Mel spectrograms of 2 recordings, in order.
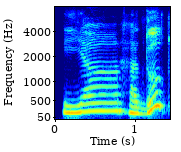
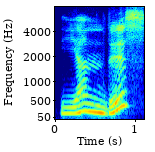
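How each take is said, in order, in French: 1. Il est prononcé selon une prononciation hébraïque. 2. Il est prononcé selon une prononciation yiddish.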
